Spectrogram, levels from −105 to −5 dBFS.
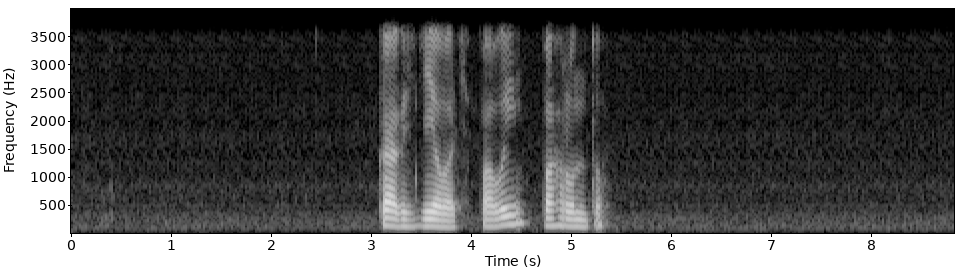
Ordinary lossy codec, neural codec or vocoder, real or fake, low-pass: none; codec, 16 kHz, 16 kbps, FunCodec, trained on Chinese and English, 50 frames a second; fake; 3.6 kHz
